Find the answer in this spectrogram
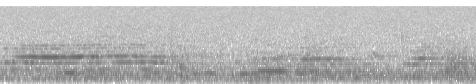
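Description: A young child's high-pitched voice, with quiet, indistinct talk from other people in the room.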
